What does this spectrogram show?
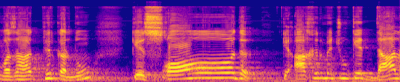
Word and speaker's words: صاد: تو جب ہم ہجے کر رہے ہوں تو احتیاط اس بات کی ہے کہ صاد کی ادائیگی کے وقت آخر میں دال سکون کے ساتھ ہے.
